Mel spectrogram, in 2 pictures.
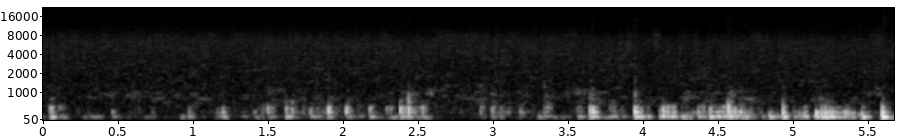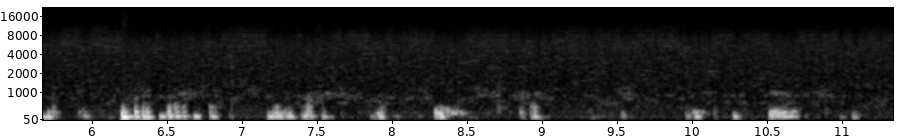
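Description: Almost continuous low bubbling gurgles and rumbles from the abdomen; normal bowel sounds of digestion.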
